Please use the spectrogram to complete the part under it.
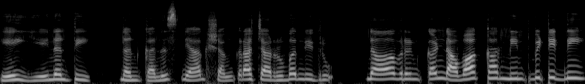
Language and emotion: Kannada, surprised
